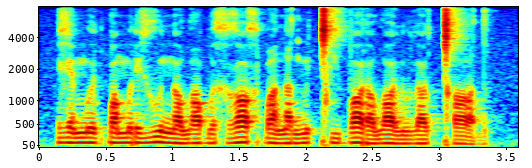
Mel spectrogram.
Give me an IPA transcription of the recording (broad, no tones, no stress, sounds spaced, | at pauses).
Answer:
ɣ ɛ m ʊ l k͡p ɒ m ʊ ɾ ɪ ɣ u n ɒ w ɑ b ʌ x ɣ ɒ x ɓ ɑ n ɑ d m ɪ ǀʰ i b ɒ ɾ ɒ w ɒ l u l ɒ l ǀʰ ɑ d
